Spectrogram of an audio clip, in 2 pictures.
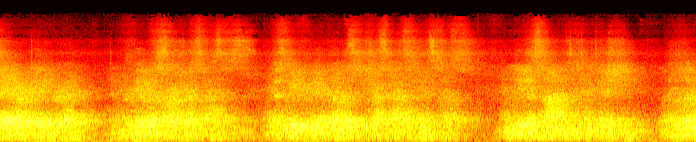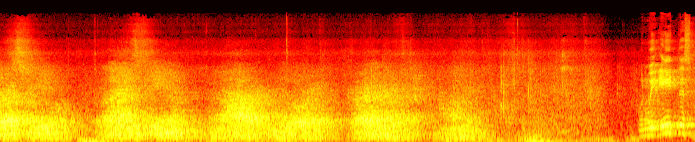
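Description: A man prays aloud in a slow, echoing voice.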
